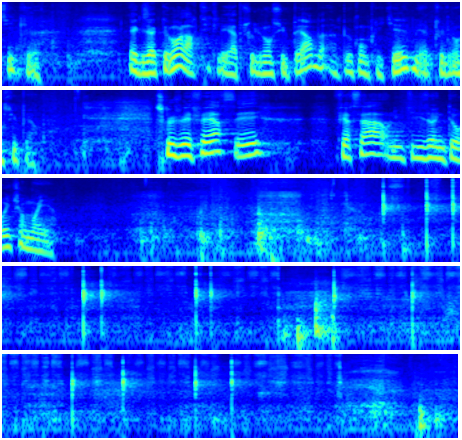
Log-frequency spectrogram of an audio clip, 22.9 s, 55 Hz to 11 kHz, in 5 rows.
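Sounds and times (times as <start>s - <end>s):
speech: 0.0s - 0.5s, 1.3s - 5.5s, 6.1s - 9.8s
equation being written on a board during a lecture: 13.0s - 21.8s.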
